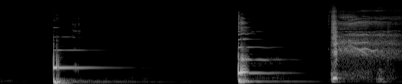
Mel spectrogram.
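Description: Three wine glass clinks in a toast, the first two ringing out with a clear bell-like tone that fades over a second, the third brighter and more clattery. No voices.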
